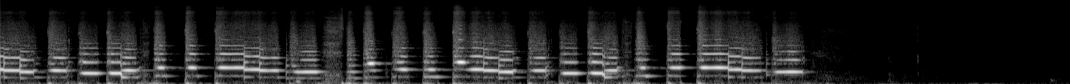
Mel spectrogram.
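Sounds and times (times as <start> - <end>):
flute: 0.0 - 8.4.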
